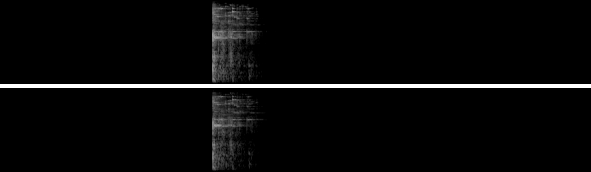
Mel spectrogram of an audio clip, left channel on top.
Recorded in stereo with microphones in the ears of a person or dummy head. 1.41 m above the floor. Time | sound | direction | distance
2.1 | breaking glass | 10° left (ahead or behind) | 0.9 m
